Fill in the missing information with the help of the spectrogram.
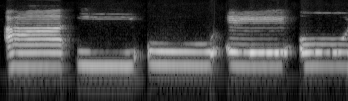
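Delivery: A, I, U, E, O one by one, evenly held; vowel articulation drill. Shown as a demonstration. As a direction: separate each vowel A, I, U, E, O with small pauses. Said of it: "latihan itu".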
